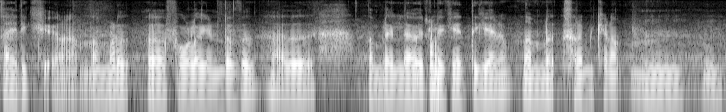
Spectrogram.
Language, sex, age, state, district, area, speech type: Malayalam, male, 18-30, Kerala, Thrissur, rural, spontaneous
